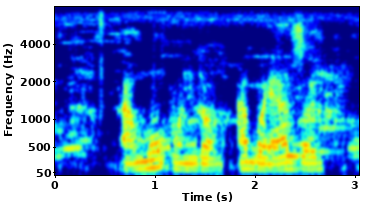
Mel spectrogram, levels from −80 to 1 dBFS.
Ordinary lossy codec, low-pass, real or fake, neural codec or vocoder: Opus, 32 kbps; 7.2 kHz; real; none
